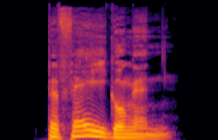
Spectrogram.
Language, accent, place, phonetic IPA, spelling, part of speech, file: German, Germany, Berlin, [bəˈfɛːɪɡʊŋən], Befähigungen, noun, De-Befähigungen.ogg
- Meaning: plural of Befähigung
